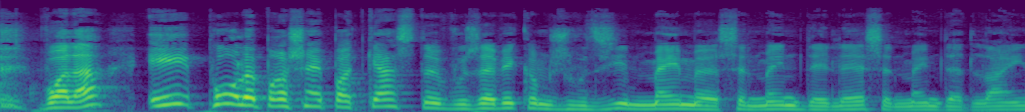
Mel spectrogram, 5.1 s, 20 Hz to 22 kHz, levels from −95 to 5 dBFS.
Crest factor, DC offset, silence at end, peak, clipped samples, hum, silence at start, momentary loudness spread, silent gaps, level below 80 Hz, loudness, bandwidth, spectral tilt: 20 dB; under 0.1%; 0 s; -2 dBFS; under 0.1%; none; 0 s; 12 LU; none; -54 dBFS; -22 LUFS; 16 kHz; -4.5 dB/octave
